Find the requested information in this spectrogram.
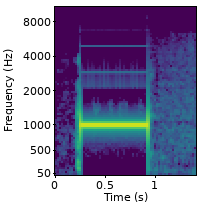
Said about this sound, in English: I'll beep that out. Beep!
